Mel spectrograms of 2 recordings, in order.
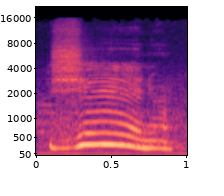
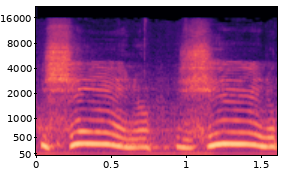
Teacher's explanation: como se fosse pelo nariz, é o som fechado, né? Então, é o acento circunflexo que dá esse som fechado na sílaba da palavra.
